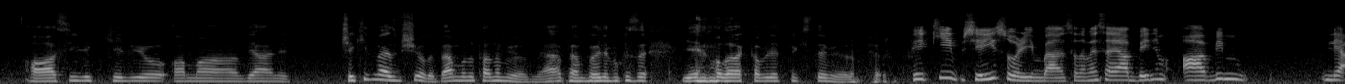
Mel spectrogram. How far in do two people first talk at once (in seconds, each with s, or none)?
none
